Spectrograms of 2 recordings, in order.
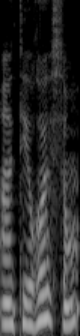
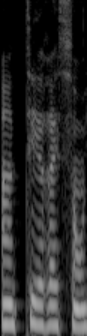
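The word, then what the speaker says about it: intéressant: it's usually really mispronounced people say either an taeho song or anti song just like in English you skip the middle or a yes you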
